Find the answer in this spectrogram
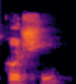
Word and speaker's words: Cauchy: Que sepan que en francés AU se pronuncia O porque somos así. No se dice Cauchy, se dice Cauchy. Y usen ¿cómo se dice? La sh chilena de... no la ch, la sh.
